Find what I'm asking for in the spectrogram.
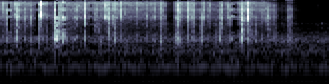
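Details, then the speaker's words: Endoscopic microsuction of right ear with occluding soft wax, softened with Otex drops about a week, woman with past grommet: steady suction hiss with irregular crackling pops and clicks as wax is drawn out. "So just entering your ear now. It will be a bit noisy."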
